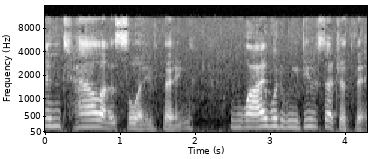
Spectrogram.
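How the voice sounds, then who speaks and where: A man's put-on character voice, high-pitched and cackling, at a very slow pace over clear background noise. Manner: malicious, mocking.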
